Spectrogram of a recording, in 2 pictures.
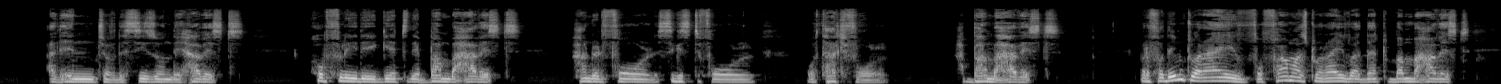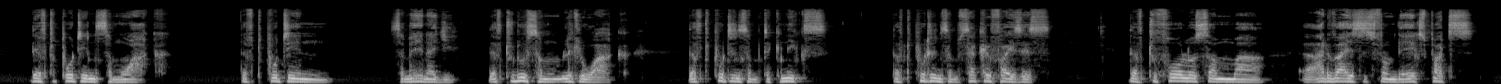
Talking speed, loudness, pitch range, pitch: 165 wpm, -21 LUFS, 120-140 Hz, 130 Hz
